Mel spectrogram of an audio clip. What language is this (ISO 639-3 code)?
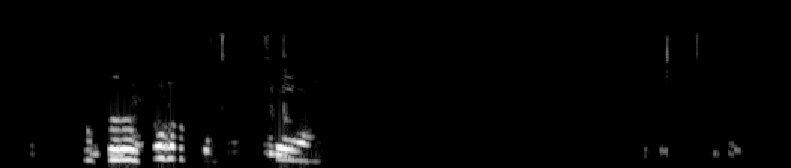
swa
